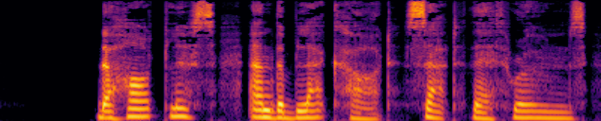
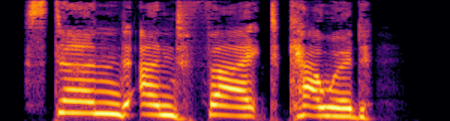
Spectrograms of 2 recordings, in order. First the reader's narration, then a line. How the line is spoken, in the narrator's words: Alex roared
